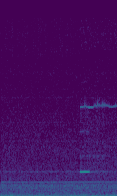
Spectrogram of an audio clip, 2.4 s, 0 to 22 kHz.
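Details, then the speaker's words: ESP32 programmed with ESP-IDF driving an intro buzzer: a faint, steady high beep starts partway through and holds about one second over room hiss, sounding as programmed. "all right here go the yep I hope you can hear it I hear it quite faintly"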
